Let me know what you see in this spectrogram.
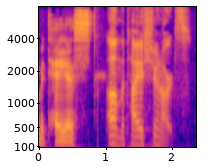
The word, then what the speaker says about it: Matthias Schoenaerts: Matthias Schoenaerts.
